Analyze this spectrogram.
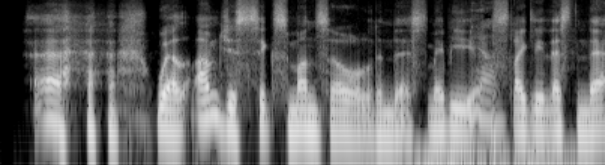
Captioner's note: laughs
